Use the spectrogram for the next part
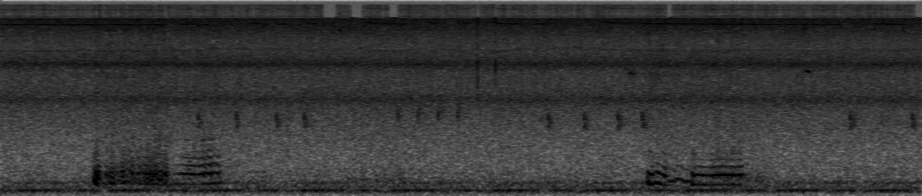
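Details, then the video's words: Dog Elfa asleep and snoring: two rough, buzzy snore breaths roughly five seconds apart, each with a layered harmonic rasp, against a constant low electrical hum and soft high ticks. "Эльфа храпунишка"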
